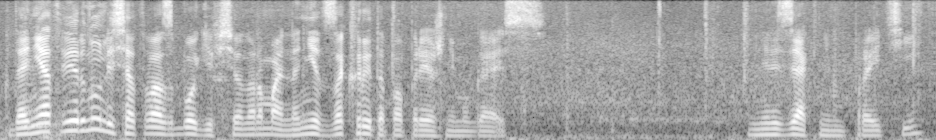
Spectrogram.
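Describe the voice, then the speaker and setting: A man's voice: mid-range voice, darkish tone, slight background noise. Slangy young-sounding male gamer commentary. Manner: slangy, talks to viewers as "guys"; muttering to himself, drawn-out musing. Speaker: let's play gamer. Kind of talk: casual gameplay commentary.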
